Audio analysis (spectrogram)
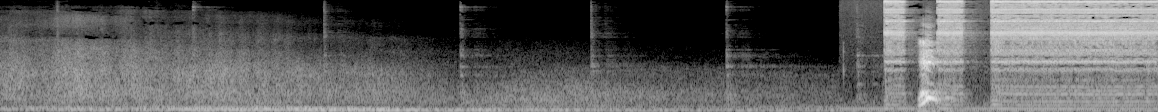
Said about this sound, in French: Le buzzer cria sa colère dans le silence de la pièce, traversant le corps de Runta telle une décharge électrique rayonnant dans l'air.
